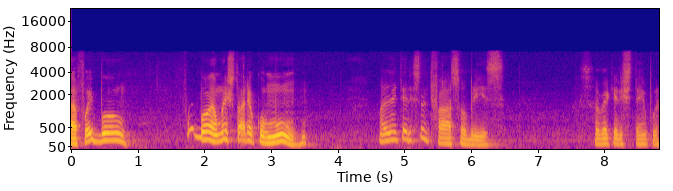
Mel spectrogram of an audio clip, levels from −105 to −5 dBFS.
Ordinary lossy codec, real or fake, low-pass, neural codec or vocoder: MP3, 64 kbps; real; 7.2 kHz; none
